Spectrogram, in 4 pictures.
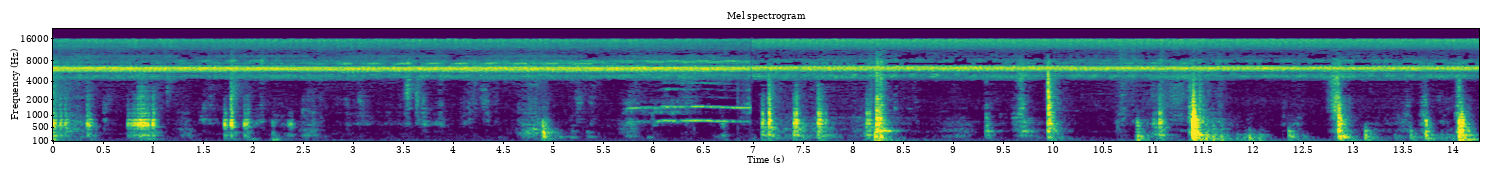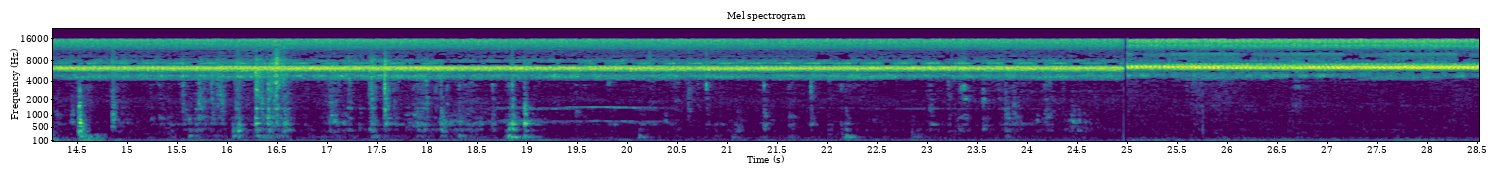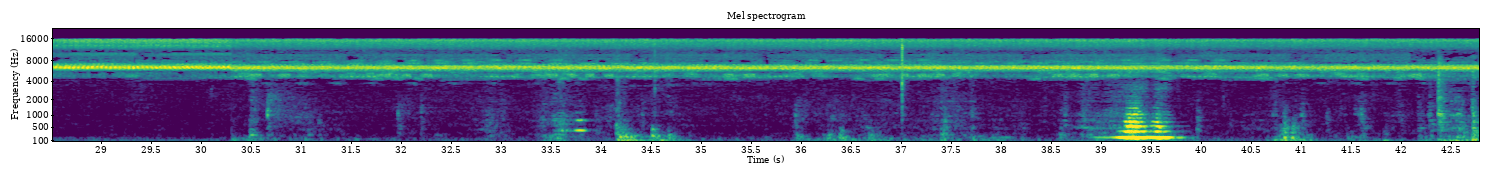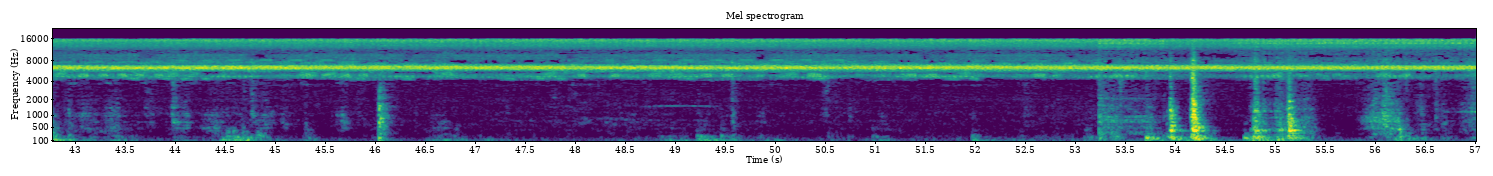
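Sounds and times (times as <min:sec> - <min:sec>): knocks and scrapes of roofing sheets: 0:00.0 - 0:20.1, 0:32.1 - 0:35.0, 0:35.8 - 0:46.8, 0:53.2 - 0:57.0
insects droning: 0:00.0 - 0:57.0.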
